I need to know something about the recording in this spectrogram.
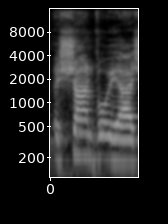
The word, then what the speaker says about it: Ashon Voyage: You can check me out on Instagram, Twitter, and TikTok at ASHON_VOYAGE, pronounced Ashon Voyage.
